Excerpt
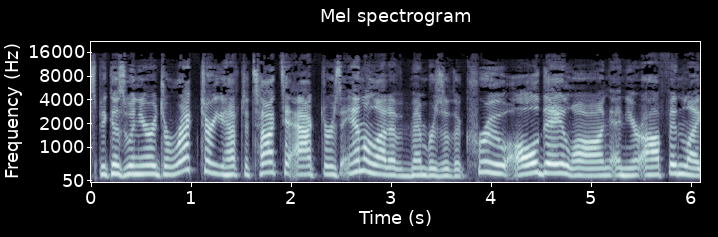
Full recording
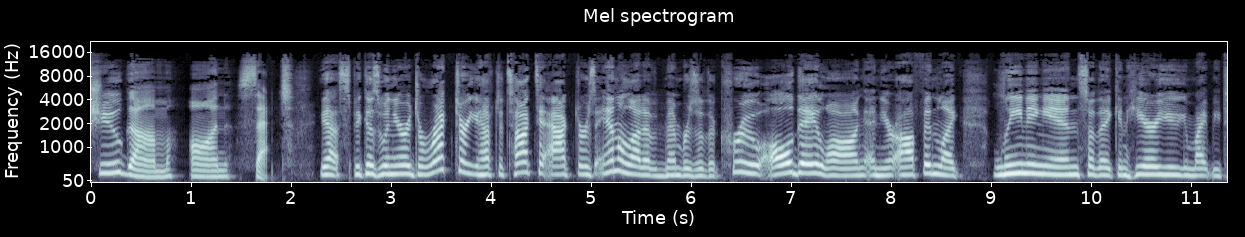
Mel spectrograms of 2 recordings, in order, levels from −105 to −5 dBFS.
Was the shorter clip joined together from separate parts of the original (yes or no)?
no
